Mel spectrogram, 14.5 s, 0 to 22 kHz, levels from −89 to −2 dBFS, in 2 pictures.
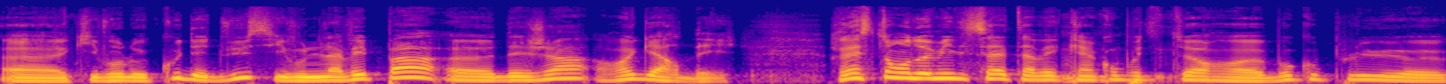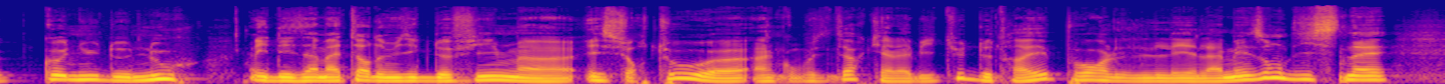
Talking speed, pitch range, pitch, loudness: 210 wpm, 115-165 Hz, 135 Hz, -16 LUFS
